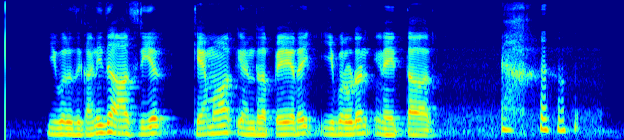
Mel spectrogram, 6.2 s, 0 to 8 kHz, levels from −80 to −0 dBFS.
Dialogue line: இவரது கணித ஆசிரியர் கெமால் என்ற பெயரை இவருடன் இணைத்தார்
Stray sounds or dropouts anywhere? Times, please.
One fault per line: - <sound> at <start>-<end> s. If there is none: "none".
- laugh at 5.0-5.8 s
